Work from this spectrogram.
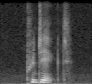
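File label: "predict", US English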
